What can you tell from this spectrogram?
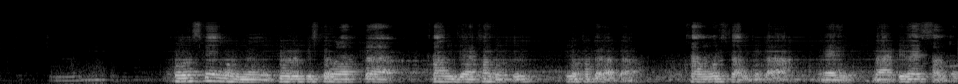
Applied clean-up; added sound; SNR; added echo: neural separator model SepFormer DNS4.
